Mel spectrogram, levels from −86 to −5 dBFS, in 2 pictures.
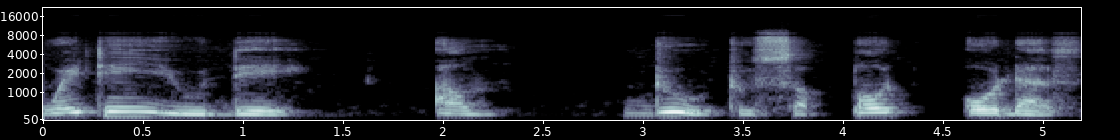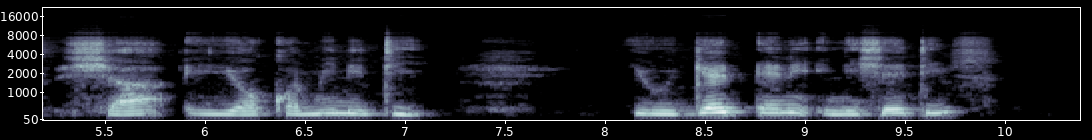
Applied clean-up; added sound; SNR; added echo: none; none; none; none.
